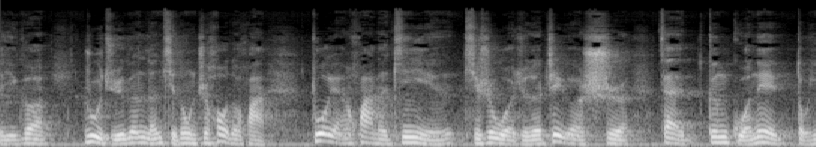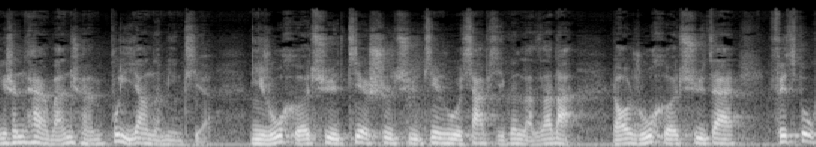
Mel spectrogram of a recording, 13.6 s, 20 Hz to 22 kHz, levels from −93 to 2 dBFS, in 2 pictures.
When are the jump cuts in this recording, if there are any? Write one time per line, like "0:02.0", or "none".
none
